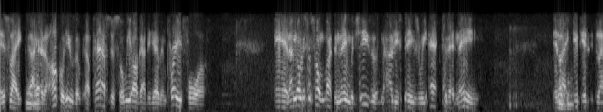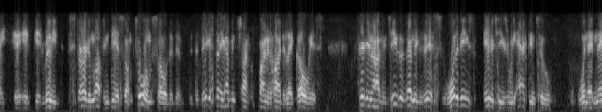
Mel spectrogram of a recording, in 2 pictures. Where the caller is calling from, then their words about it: Atlanta, Georgia, United States; I'm calling from Atlanta, yo.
